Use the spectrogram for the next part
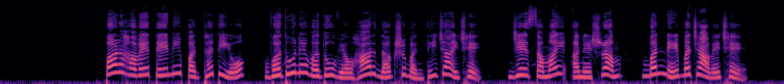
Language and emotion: Gujarati, neutral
